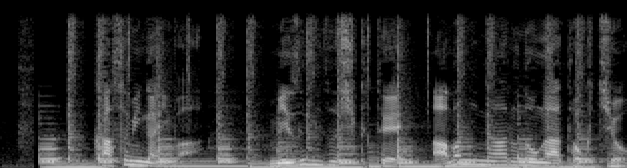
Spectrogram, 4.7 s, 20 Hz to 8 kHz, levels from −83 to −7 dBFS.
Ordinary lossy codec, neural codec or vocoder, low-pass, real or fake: none; none; 7.2 kHz; real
